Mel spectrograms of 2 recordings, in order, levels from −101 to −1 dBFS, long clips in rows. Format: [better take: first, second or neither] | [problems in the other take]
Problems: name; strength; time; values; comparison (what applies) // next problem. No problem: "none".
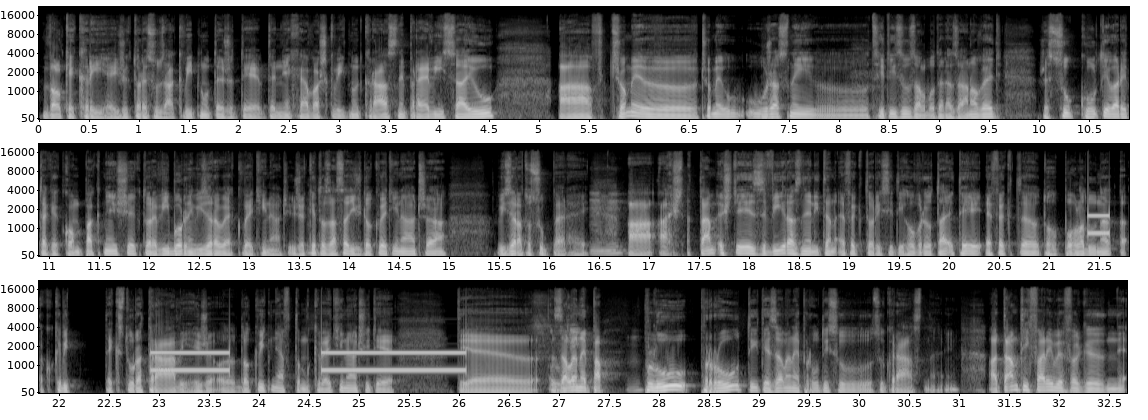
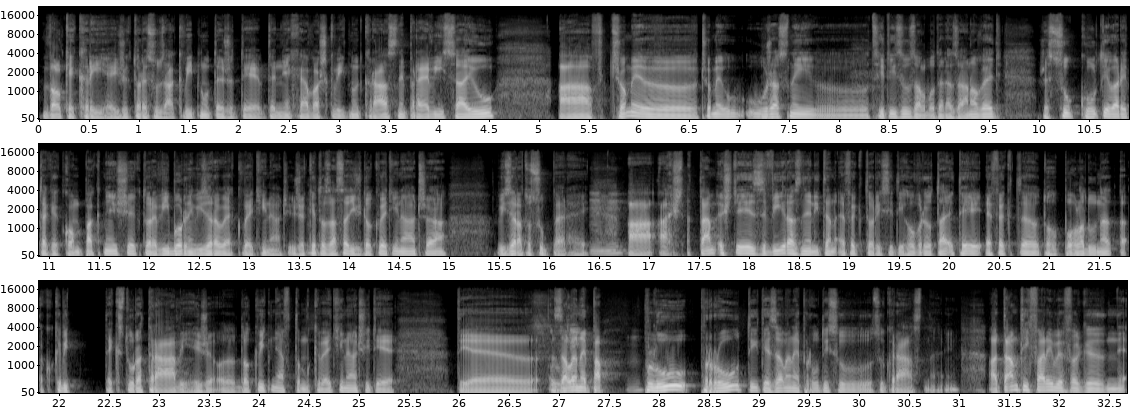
second | phone ringing; loud; from 21 to 26 s; peak 6 dB above the speech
